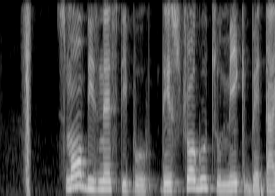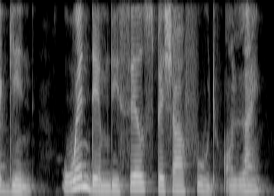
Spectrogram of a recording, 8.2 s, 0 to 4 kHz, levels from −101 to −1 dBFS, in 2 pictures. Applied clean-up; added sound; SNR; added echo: none; none; none; none.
